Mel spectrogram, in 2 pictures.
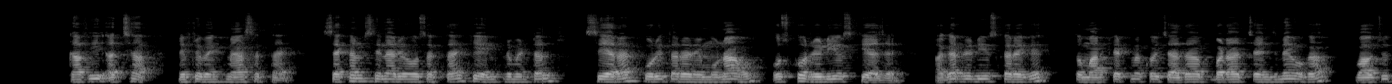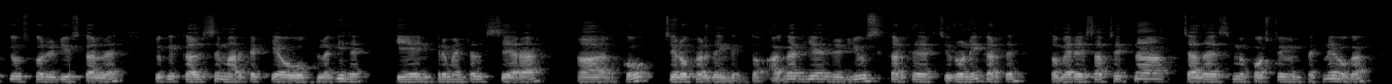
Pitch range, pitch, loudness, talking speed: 115-130 Hz, 120 Hz, -31 LUFS, 170 wpm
